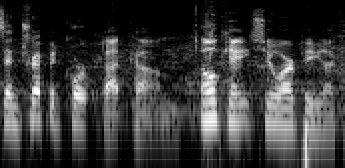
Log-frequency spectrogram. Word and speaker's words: Ntrepid: tre PID and is it intrepid calm its intrepid corp calm okay sue rpg-like um alright good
